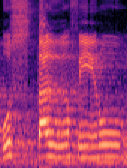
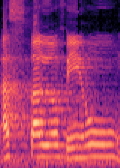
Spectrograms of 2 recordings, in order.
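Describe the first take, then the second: First: The word begins with a u vowel. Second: The word begins with an a vowel. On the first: "Nggak boleh dibaca ustaghfiru" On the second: "Bukan astaghfiru, nggak"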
